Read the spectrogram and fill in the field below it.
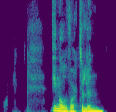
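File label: "engelwortelen", Dutch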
